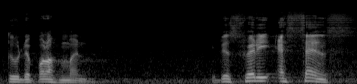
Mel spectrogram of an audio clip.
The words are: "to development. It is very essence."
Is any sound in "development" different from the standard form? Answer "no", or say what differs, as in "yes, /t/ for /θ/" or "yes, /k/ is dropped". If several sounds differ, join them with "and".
yes, /t/ is dropped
